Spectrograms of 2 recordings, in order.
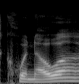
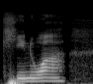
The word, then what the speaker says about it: quinoa: some beans experimenting with different kinds of grains quinoa or quinoa is one of the ones i think it's spelled q-u-i-n-o-a that i've been enjoying and also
